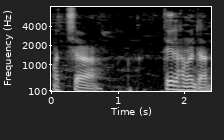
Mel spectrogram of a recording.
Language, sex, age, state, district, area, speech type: Urdu, male, 30-45, Bihar, Saharsa, rural, spontaneous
